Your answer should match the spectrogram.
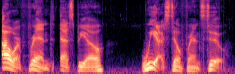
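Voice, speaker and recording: A man's voice: medium pitch, very animated, slow pace, no echo. A man voicing an earnest, pleading male teen hedgehog in a fan fiction read-aloud. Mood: insistent.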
